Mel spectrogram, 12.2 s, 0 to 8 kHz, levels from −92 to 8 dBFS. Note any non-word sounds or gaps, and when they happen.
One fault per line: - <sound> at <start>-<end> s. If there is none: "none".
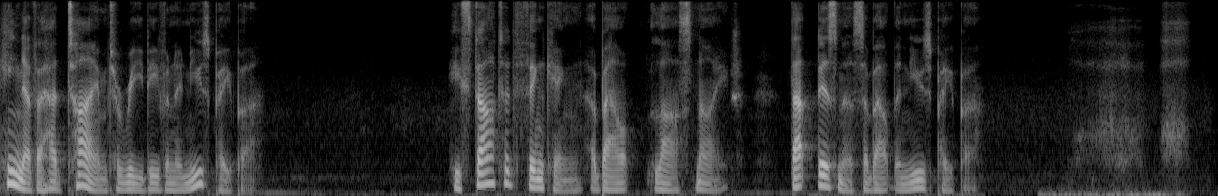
- breath at 10.4-11.9 s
